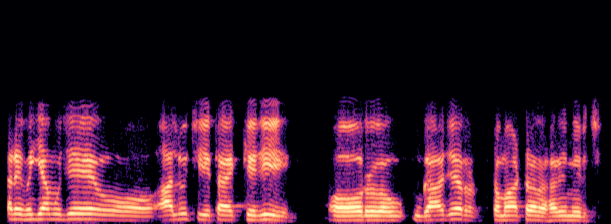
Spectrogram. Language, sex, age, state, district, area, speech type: Urdu, male, 30-45, Uttar Pradesh, Gautam Buddha Nagar, urban, conversation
